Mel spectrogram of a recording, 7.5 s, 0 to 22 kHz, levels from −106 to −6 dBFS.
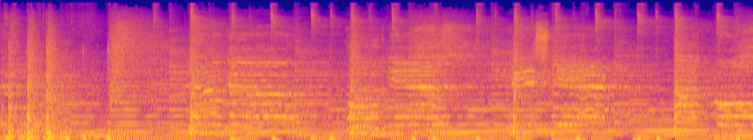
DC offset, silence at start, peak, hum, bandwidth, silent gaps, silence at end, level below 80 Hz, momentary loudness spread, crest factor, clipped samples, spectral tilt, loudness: under 0.1%; 0 s; -6 dBFS; none; 19.5 kHz; none; 0 s; -32 dBFS; 6 LU; 16 dB; under 0.1%; -4 dB/octave; -22 LUFS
